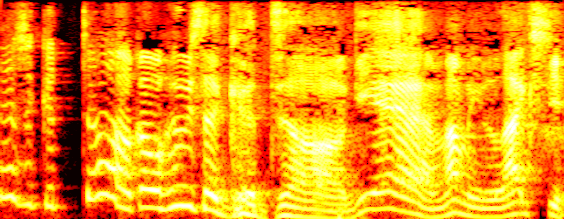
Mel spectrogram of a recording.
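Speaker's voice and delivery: sweet, fond, doting tone. Demonstrating dog training by praising the dog, sweet praising voice. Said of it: "praising dog in sweet voice".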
